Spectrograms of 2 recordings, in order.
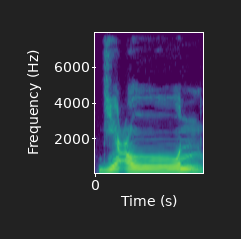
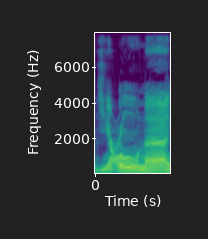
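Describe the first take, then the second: First: The word ends on a bare consonant. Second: The word ends with a short vowel sound. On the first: The reader stops at this word. "Kenapa kok dibaca ji'un?" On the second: The reading continues without stopping. "Kan seharusnya dibaca la yarji'una"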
